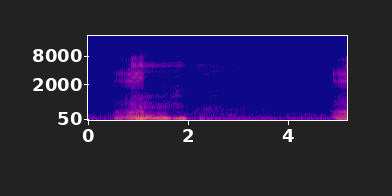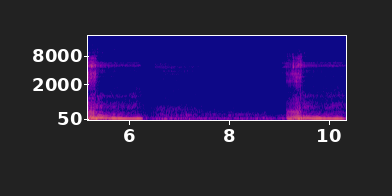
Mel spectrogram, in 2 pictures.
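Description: Loud, low rattling snores on inhalation, about 14 per minute, with quieter breathing between them.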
